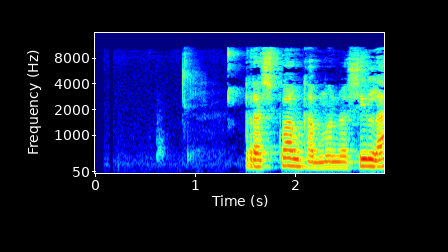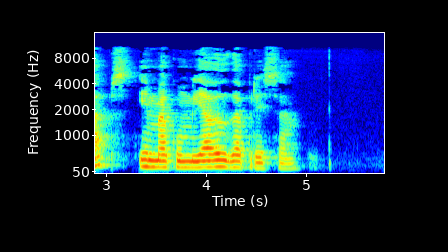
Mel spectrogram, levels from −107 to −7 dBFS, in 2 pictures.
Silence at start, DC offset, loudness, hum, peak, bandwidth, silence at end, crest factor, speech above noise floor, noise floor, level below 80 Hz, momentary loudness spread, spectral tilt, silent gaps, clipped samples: 0.85 s; under 0.1%; -29 LUFS; none; -12 dBFS; 11.5 kHz; 0.9 s; 18 dB; 48 dB; -77 dBFS; -82 dBFS; 17 LU; -5 dB/octave; none; under 0.1%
